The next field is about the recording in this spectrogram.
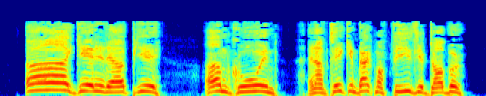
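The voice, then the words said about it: Thick Scottish accent, shouting. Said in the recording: “shouted back with a thick Scottish accent”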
